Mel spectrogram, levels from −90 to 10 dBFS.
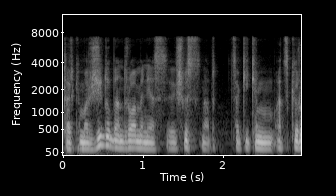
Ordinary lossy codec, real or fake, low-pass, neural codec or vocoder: AAC, 64 kbps; real; 7.2 kHz; none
